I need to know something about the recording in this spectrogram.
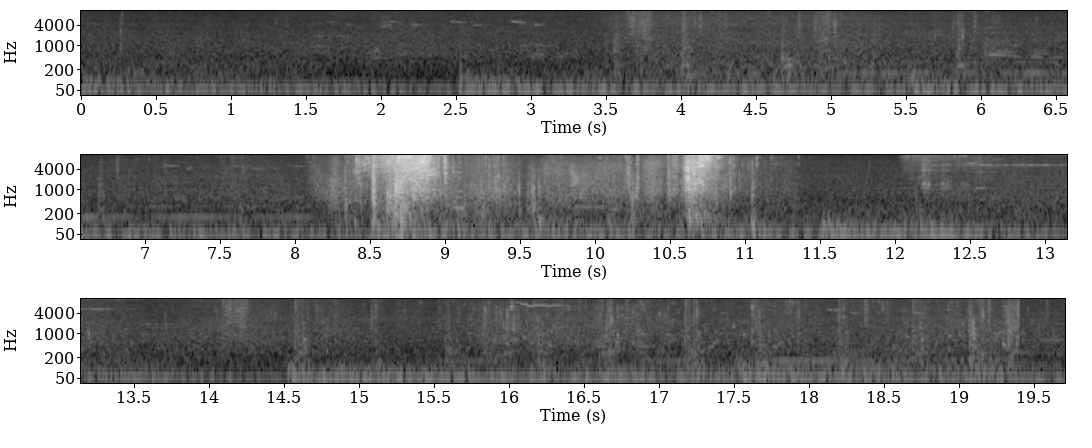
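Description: Footsteps thud softly on wooden planks.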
